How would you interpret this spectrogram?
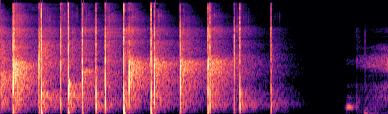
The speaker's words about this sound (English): So this definitely deserves a second round of applause.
